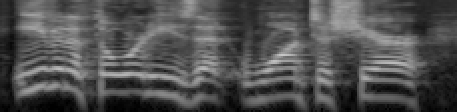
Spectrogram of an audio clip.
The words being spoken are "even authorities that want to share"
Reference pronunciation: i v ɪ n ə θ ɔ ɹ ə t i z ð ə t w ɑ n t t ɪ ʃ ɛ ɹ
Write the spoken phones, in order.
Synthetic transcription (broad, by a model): i v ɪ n ə θ ɔ ɹ ə t i z ð ə t w ɑ n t t ɪ ʃ ɛ ɹ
